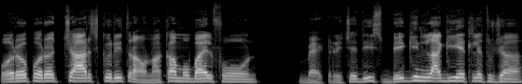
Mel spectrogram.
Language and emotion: Goan Konkani, fearful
